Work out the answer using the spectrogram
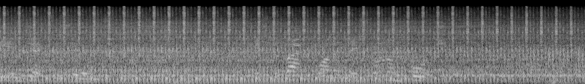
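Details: Mercedes Vito 2.1 CDI diesel, warm engine at idle, airbox removed, before repair: sharp, regular chuffing at about three per second over the idle, like a blown exhaust. A leaking injector copper seal on one cylinder.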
